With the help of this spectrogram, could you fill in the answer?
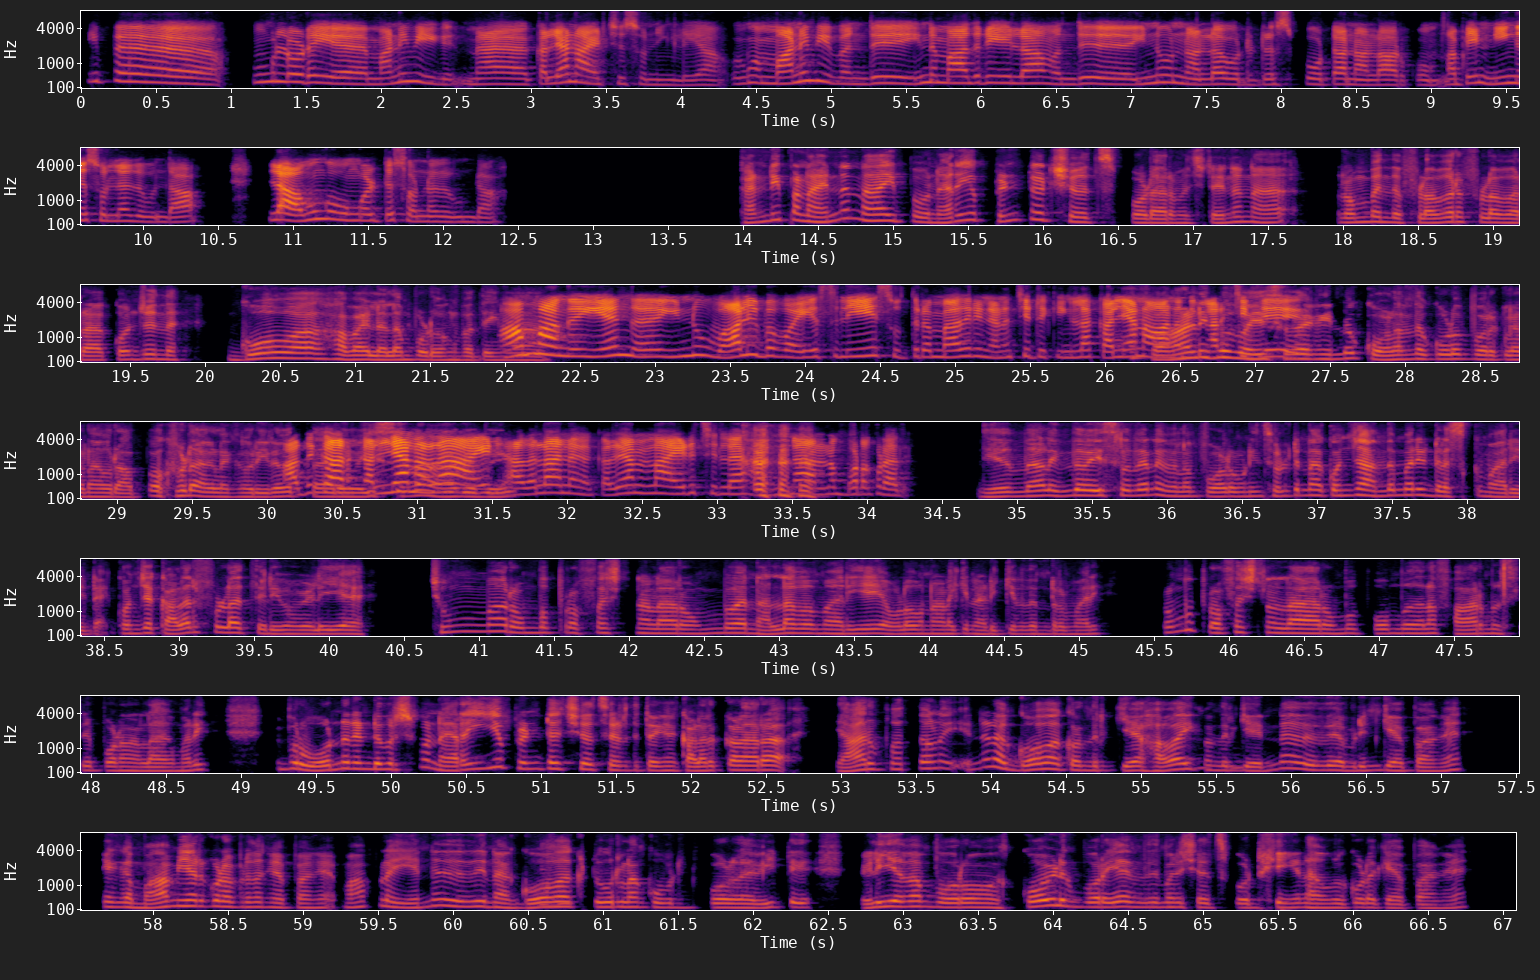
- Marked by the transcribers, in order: drawn out: "இப்ப"; "மனைவிக்கு" said as "மனைவிகு"; in English: "பிரிண்டட் ஷர்ட்ஸ்"; tapping; in English: "ஃபிளவர் ஃபிளவரா"; laughing while speaking: "வாலிப வயசுதாங்க இன்னும் குழந்தை கூட … வயசு தான் ஆகுது"; laugh; in English: "கலர்ஃபுல்லா"; in English: "புரொபஷனல்லா"; in English: "புரொபஷனல்லா"; in English: "பார்மல்ஸ்லே"; in English: "பிரிண்டட் ஷர்ட்ஸ்"; chuckle; laughing while speaking: "ஏன் இந்த மாரி ஷர்ட்ஸ் போட்ருக்கிங்கன்னு அவங்க கூட கேட்பாங்க"
- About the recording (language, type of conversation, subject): Tamil, podcast, உங்கள் உடைத் தேர்வு உங்களை பிறருக்கு எப்படி வெளிப்படுத்துகிறது?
